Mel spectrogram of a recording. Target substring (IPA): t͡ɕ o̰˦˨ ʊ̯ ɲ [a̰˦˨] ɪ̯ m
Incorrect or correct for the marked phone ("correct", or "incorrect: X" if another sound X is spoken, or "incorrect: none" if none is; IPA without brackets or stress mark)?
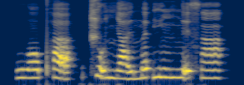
incorrect: a˨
